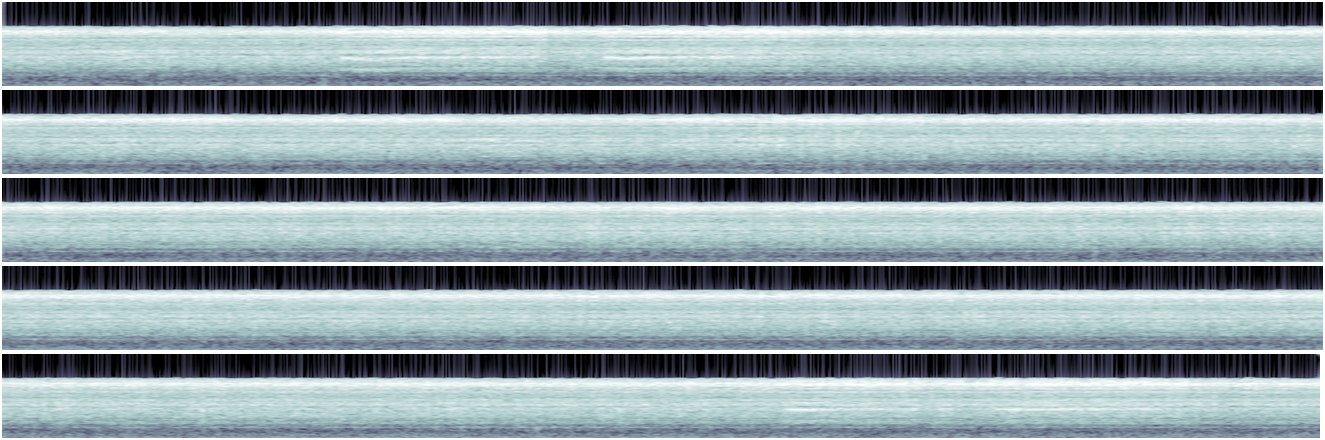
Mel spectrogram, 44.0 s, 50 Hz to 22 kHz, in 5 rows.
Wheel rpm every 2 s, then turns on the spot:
230, 230, 230, 240, 230, 230, 230, 230, 230, 230, 230, 230, 230, 230, 240, 230, 230, 230, 240, 240, 230, 230.
none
